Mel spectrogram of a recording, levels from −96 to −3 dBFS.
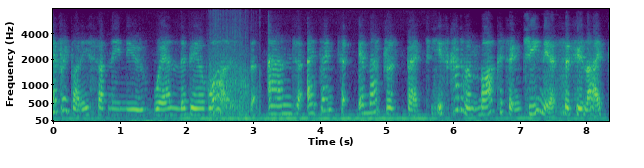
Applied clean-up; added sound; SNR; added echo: none; Truck; 12 dB; reverberation time 0.2 s.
